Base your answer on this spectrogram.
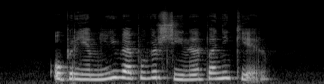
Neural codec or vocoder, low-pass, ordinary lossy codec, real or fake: none; 19.8 kHz; none; real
